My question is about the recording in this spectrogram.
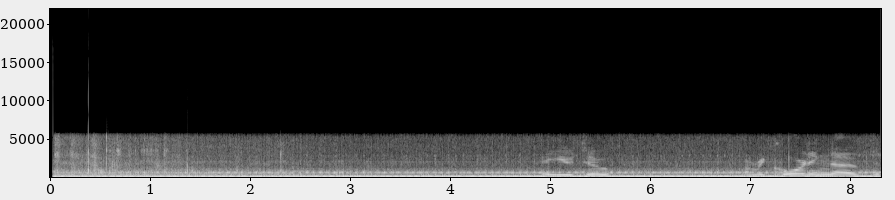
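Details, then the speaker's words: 1981 Jeep idling after hydraulic lifter replacement and choke and timing adjustments, heard at the exhaust pipe. There is a deep, even exhaust rumble with no popping or hesitation: a healthy idle. "if you notice there's no popping there's no hesitation as a nice steady exhaust"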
